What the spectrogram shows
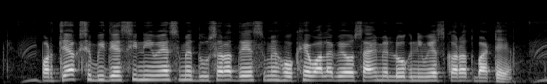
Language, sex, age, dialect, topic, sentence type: Bhojpuri, male, <18, Northern, banking, statement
